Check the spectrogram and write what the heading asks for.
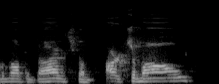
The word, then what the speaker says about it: Archbald: people say it, because I was going to say Archibald. Yes. But it's Archibald. Like there are 3 But syllables that in that middle word. syllable's real quick. It's got to be quick. You don't want to Super overdo it.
